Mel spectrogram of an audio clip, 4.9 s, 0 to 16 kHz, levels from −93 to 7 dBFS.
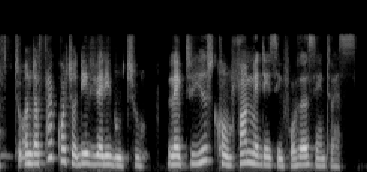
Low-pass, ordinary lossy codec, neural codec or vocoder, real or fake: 7.2 kHz; none; codec, 16 kHz, 1 kbps, X-Codec, HuBERT features, trained on balanced general audio; fake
